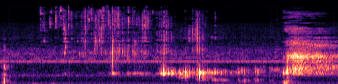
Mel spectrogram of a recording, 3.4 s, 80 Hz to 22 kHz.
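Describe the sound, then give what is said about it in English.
Cross Fever Amber Ale from Epic Brewing, a 5.1% alcohol amber beer, pours into a glass, a steady gurgling trickle with small splashes that swells into a louder fizzing rush near the end, with no talking. “And the pour.”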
